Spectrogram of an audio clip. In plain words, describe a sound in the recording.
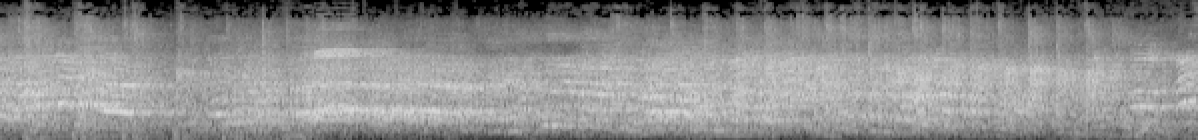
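Young women shout and call to each other in a large echoing hall.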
